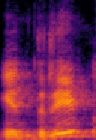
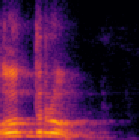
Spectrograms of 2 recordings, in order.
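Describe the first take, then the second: First: The word starts with an i vowel. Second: The word starts with a u vowel. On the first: The speaker calls it right. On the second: The speaker calls it wrong.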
